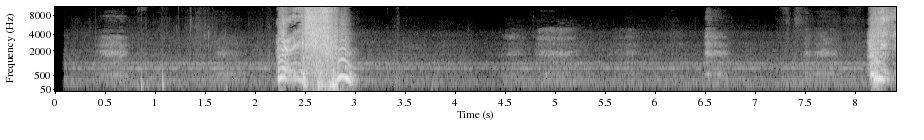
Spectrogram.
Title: even more big sneezes and a ton of talking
